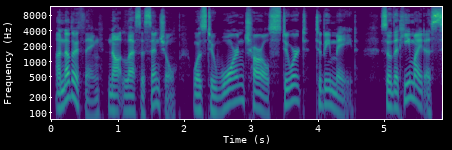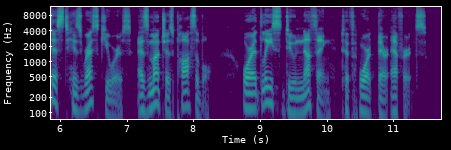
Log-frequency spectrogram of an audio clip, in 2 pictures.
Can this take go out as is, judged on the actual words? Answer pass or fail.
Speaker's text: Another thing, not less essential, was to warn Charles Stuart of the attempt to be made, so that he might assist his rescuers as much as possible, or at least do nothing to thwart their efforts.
fail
